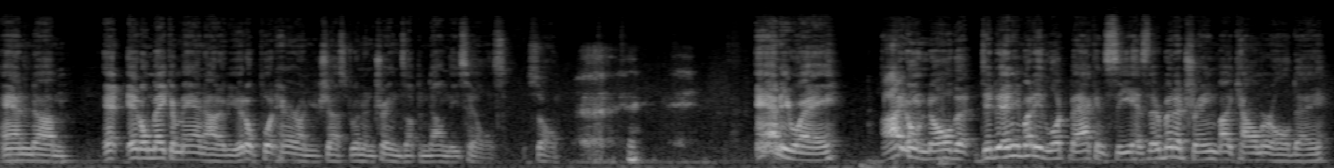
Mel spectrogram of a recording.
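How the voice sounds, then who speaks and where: A middle-aged man hosting a live train-watching stream, chatting casually in railroad jargon, his voice slightly hoarse from a cold. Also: mid-range voice, lively intonation, a little slow, fairly bright tone. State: slightly hoarse, under the weather.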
